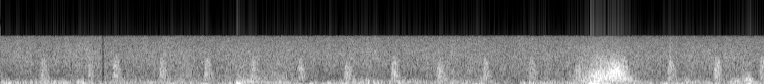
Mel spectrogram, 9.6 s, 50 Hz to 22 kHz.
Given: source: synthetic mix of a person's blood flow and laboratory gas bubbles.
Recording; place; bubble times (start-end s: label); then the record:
Doppler ultrasound of blood flow; subclavian vein
no bubbles
From the record:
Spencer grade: 0 (complete lack of bubble signals)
